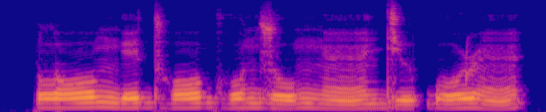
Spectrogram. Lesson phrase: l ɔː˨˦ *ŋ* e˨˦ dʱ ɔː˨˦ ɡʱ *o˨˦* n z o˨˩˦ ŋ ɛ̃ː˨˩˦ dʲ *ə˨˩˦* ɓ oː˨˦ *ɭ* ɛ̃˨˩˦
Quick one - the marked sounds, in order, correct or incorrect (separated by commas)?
correct, correct, incorrect, correct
